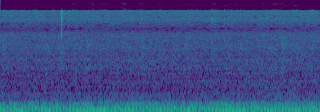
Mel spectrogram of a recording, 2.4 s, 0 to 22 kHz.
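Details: 2004 Chevrolet Silverado 2500 HD 6.0 V8 automatic, P0300: deep rough idle with uneven lope, misfire history mostly cylinder 6 (about 334,000 counts) and cylinder 5.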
